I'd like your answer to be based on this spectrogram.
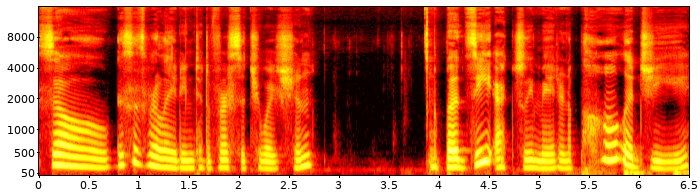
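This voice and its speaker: A woman at medium pitch with a dark, mellow tone, fairly slow, with long, frequent pauses and big swings in loudness, in a dry, close sound with no echo. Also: very clean recording, silent background. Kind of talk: commentary callout video.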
